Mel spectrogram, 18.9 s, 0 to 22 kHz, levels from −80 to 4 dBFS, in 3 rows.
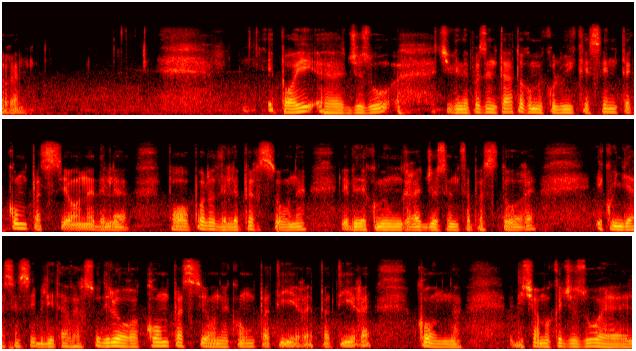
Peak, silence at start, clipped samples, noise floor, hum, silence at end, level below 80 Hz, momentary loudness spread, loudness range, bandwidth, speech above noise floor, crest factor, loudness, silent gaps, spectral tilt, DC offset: -12 dBFS; 0 s; under 0.1%; -53 dBFS; none; 0 s; -60 dBFS; 12 LU; 3 LU; 10 kHz; 23 dB; 18 dB; -30 LUFS; none; -5 dB/octave; under 0.1%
